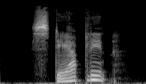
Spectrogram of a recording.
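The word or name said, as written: STÆRBLIND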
